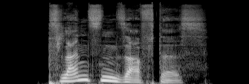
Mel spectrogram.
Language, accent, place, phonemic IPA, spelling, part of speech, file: German, Germany, Berlin, /ˈp͡flant͡sn̩ˌzaftəs/, Pflanzensaftes, noun, De-Pflanzensaftes.ogg
- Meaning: genitive singular of Pflanzensaft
